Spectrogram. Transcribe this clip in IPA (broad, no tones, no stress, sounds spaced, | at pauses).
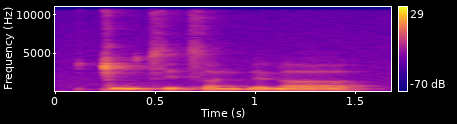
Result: ǀ u d͡z e d͡z a ŋ b ɛ ɳ a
